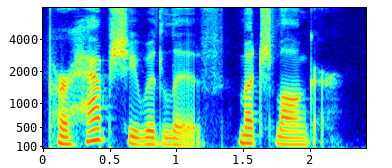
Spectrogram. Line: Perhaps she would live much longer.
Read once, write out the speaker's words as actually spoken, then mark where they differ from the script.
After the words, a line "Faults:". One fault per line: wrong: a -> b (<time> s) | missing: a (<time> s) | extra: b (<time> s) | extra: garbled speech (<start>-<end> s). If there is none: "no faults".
Perhaps she would live much longer.
Faults:
no faults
